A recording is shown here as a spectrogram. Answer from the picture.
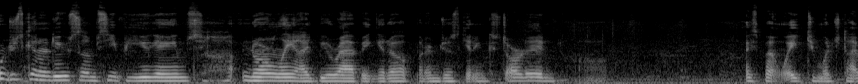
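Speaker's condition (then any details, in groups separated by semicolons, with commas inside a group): Cerebral palsy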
